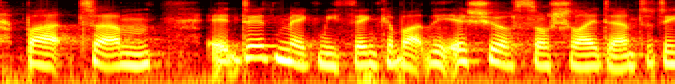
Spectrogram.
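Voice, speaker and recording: This speaker has a Scottish accent and a moderate pace. Pitch variation is ordinary. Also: woman. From Scotland. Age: 60s. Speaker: diversity and inclusion speaker. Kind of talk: talk to camera.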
